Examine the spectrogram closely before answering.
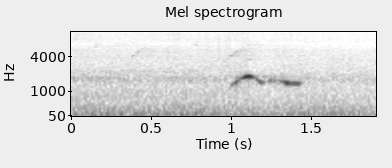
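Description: A cat meows briefly nearby.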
